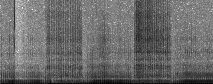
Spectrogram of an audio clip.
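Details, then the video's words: Continuous low, rumbling cat purr with a steady throbbing texture. It alternates with brighter, breathy hissing phases as the cat breathes in and out, and there is a faint click near the start. "Purring Cat White Noise"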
